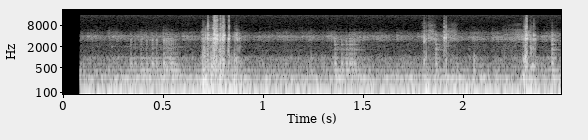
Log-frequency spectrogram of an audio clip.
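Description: Steady low rumble with two brief rustling knocks, the stronger one under a second in, as the webcam is handled and moved.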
